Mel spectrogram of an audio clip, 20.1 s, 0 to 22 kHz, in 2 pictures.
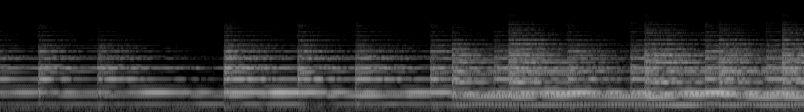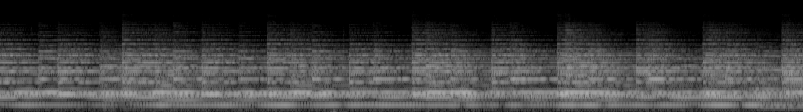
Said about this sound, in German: Es ist 12 Uhr. Das Mittagsläuten kommt heute von der evangelischen St. Georgskirche in Bertholdsdorf, einem Ortsteil der mittelfränkischen Stadt Winsbach.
